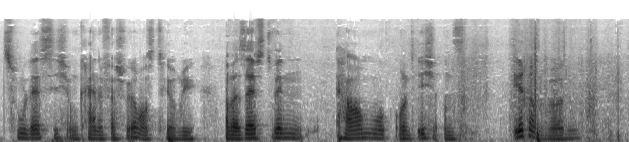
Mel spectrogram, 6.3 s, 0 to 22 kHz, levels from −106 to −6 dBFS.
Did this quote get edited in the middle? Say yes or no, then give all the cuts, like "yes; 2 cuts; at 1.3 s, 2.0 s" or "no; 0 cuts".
yes; 2 cuts; at 2.2 s, 3.9 s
